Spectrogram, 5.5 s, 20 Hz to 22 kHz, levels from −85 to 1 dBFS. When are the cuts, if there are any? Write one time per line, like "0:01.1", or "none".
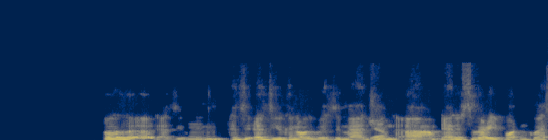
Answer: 0:01.6
0:04.4

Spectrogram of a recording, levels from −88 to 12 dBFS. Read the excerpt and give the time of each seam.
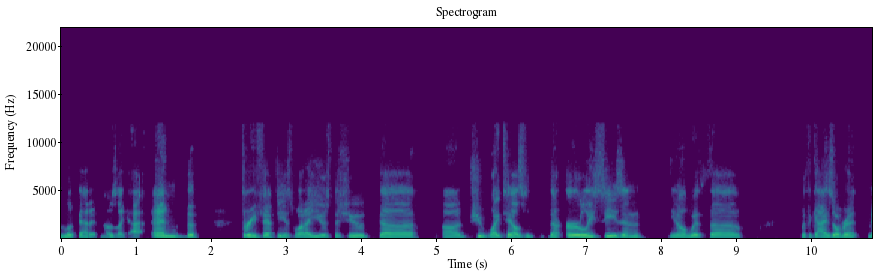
0:01.1

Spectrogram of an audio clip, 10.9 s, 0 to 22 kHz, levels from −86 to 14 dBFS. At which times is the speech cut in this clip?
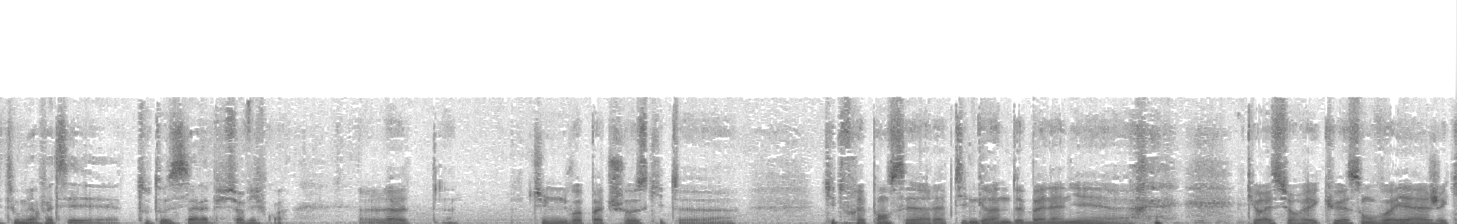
0:01.4
0:02.7

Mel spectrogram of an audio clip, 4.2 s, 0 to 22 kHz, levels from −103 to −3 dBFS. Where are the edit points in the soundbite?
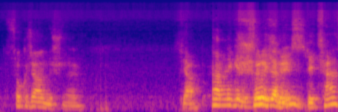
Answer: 0:02.7

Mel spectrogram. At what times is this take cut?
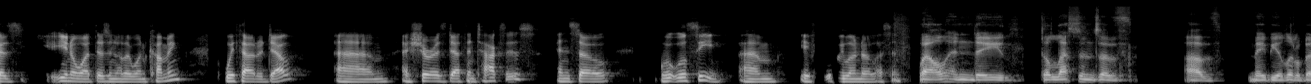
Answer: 0:06.4

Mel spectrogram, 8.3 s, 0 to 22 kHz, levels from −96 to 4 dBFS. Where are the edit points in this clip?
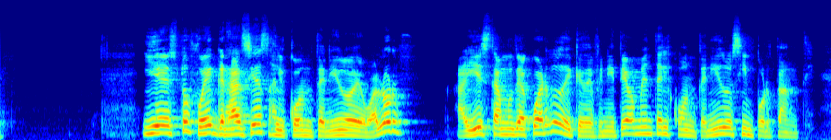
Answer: none

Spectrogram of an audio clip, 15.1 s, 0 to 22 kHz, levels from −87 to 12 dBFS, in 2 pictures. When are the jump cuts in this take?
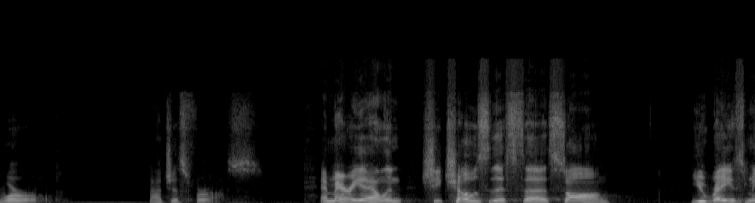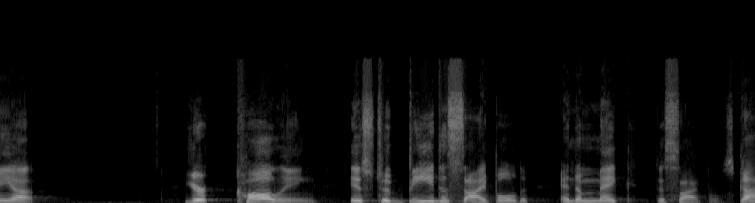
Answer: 0:03.0
0:09.4

